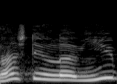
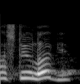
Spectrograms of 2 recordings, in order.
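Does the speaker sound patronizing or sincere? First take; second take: patronizing; sincere. First: It is said in a condescending, put-on pious tone. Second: It is said plainly and sincerely. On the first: The love is a fake religious show. The speaker calls it wrong. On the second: The love is real and heartfelt. The speaker calls it right.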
